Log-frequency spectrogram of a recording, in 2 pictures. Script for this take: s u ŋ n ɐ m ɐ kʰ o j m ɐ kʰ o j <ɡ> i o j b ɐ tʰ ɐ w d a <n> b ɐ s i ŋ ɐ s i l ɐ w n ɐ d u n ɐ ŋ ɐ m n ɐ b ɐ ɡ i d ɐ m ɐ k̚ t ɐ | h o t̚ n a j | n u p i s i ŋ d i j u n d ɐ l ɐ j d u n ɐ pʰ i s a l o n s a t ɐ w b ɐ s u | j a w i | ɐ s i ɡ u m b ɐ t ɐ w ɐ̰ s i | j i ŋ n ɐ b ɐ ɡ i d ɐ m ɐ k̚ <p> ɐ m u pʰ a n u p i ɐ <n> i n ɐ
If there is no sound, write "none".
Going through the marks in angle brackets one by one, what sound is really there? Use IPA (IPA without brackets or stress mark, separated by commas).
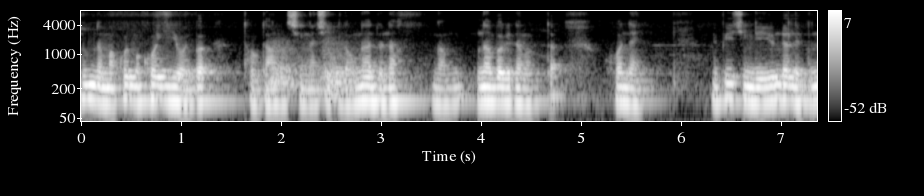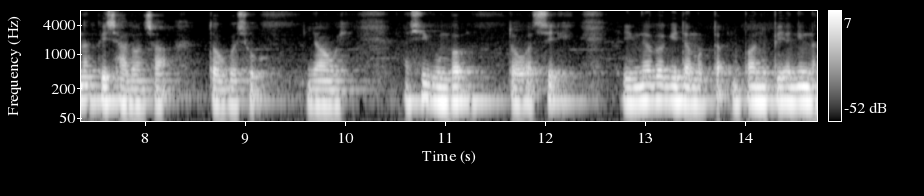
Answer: ɡ, ŋ, t, n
